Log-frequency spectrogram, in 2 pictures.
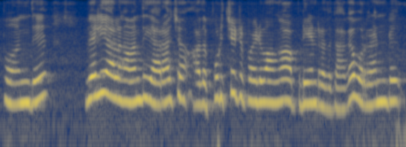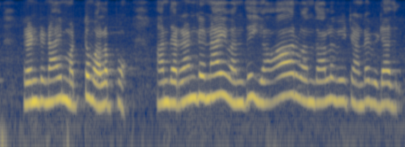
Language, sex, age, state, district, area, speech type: Tamil, female, 30-45, Tamil Nadu, Mayiladuthurai, rural, spontaneous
